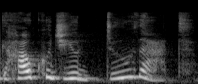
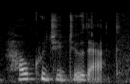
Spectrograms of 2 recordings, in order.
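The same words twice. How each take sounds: First: Slow, loud, high accusing question; self-scolding. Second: Much softer repeat of the accusation; quiet echo. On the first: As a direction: drag out the blame on yourself. Self-blame over lost camera. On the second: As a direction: let the blame sink down to a murmur. Quiet echo of self-blame. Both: Retold or imitated.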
